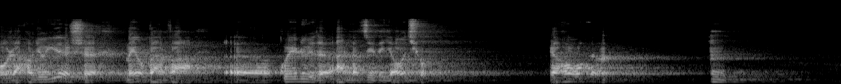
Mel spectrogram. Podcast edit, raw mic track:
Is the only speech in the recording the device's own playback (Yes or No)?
Yes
